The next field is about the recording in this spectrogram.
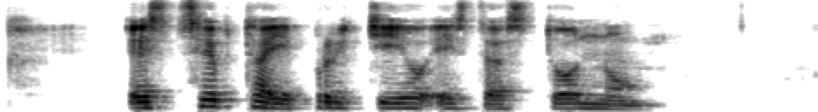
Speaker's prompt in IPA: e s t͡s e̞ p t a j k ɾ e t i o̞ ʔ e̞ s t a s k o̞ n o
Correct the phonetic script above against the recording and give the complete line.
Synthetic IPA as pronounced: e s t͡s e̞ p t a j p ɾ i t i o̞ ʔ e̞ s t a s t o̞ n o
